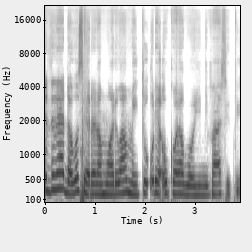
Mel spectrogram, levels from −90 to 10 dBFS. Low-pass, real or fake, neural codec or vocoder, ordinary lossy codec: none; fake; codec, 44.1 kHz, 2.6 kbps, DAC; none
